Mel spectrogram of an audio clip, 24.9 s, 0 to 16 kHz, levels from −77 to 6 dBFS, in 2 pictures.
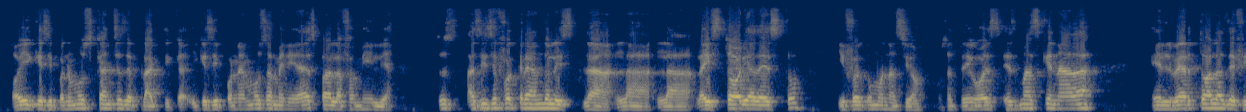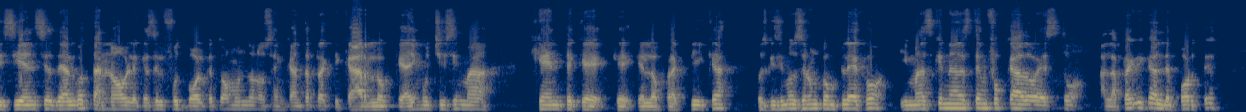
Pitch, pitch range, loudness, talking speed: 125 Hz, 115-135 Hz, -24 LUFS, 205 wpm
